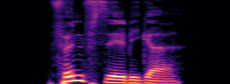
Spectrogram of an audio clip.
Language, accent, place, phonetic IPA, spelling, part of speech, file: German, Germany, Berlin, [ˈfʏnfˌzɪlbɪɡɐ], fünfsilbiger, adjective, De-fünfsilbiger.ogg
- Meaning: inflection of fünfsilbig: 1. strong/mixed nominative masculine singular 2. strong genitive/dative feminine singular 3. strong genitive plural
